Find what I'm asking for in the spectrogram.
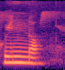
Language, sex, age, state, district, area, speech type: Assamese, female, 45-60, Assam, Jorhat, urban, read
